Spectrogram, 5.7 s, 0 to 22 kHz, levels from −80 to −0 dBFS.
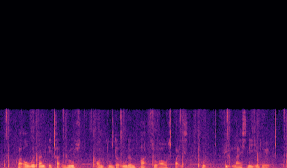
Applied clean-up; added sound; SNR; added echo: none; Walk, footsteps; 12 dB; none.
